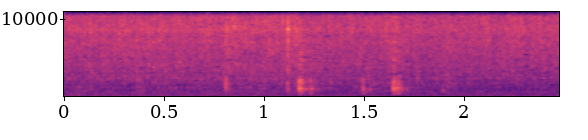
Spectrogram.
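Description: Ground chicken sizzling in a wok, a steady hiss over a low hum. A few sharp clicks of a metal utensil come in the second half, two of them louder.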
